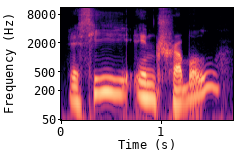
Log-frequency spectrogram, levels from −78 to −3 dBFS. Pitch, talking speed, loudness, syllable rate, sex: 160 Hz, 140 wpm, -17 LUFS, 3.3 syllables/s, male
